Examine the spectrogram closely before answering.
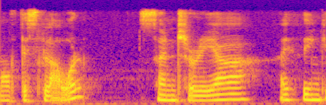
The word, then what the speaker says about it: Centaurea: name of this flower centuria i think it's in english but i will use the pronunciation that is natural to me chentaura which is also if i'm not mistaken very close to latin probably the first thing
